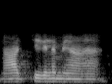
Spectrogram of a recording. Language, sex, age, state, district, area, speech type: Tamil, male, 18-30, Tamil Nadu, Thoothukudi, rural, conversation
